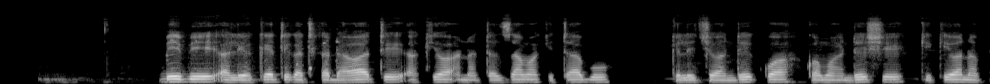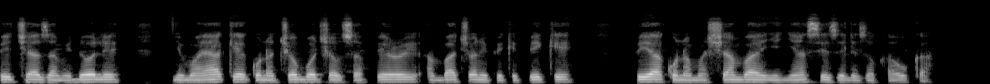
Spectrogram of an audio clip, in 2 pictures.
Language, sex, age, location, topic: Swahili, male, 25-35, Dar es Salaam, education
